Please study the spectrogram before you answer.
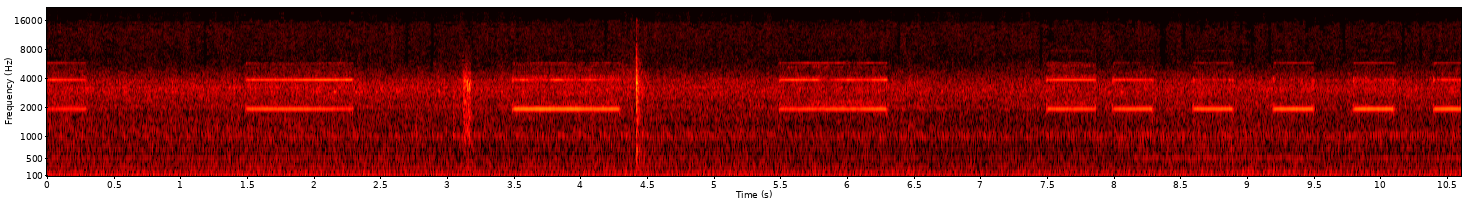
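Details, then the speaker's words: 2017 Toyota C-HR with newly installed SkyBrake contactless immobilizer with motion sensor, engine idling; repeating high double beeps at irregular spacing over low engine hum warn the key tag is not detected, before blocking the engine on moving. "Notre immobilisation a commencé soumettre avertissement des signaux qui marquent nous ne lisons pas. Voici notre étiquette, il est batteries."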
